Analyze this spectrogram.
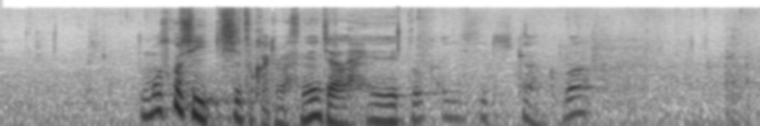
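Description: A middle-aged man lectures to a class.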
